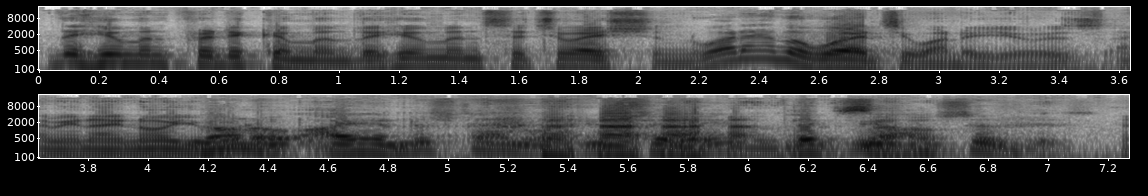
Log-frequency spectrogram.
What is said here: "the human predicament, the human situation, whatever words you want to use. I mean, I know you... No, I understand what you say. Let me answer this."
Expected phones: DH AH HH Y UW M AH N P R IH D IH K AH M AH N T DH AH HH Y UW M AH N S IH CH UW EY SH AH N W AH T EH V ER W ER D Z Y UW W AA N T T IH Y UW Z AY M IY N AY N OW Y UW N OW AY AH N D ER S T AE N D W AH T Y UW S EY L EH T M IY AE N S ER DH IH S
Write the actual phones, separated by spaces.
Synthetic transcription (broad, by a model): DH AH HH Y UW M AH N P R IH D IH K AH M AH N DH AH HH Y UW M AH N S IH CH UW EY SH AH N W AH T EH V ER W ER D Z Y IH W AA N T T IH Y UW Z AY M IY N AY N OW Y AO N OW AY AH N D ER S T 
